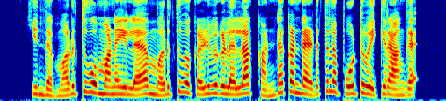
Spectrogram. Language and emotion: Tamil, disgusted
